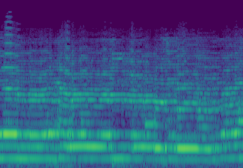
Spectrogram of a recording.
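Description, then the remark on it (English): A processed sound effect, slowed down in tempo, with reverb and flange added: a loud, sustained howl-like tone holding a steady mid pitch with rich buzzy overtones and a slight wavering shimmer, lasting about three seconds without talk. “Then you've got to add a little bit of reverb and my old favorite flange.”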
